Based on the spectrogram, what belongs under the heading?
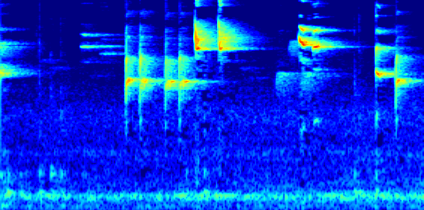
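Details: Short stretch of European goldfinch song used to encourage male goldfinches to sing: a rapid run of stuttered chirps followed by bright high tinkling notes and a final twitter, over a low hum.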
